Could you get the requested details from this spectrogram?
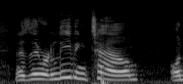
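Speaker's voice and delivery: ordinary delivery, nothing marked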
